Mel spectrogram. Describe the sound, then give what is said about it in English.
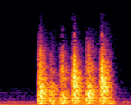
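A series of about five firm knocks on a wooden door in quick, steady succession, loud, with no voices. “There. Open the door, dear.”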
